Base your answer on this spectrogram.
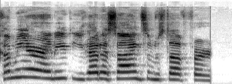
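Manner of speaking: tiny, very high squeaky voice. Game master voicing a character jumping up for the players' attention, little voice. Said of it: "you just hear this little voice go".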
